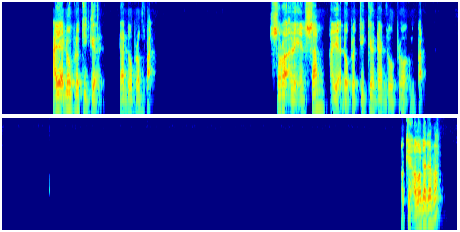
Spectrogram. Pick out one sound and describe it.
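An older man reads aloud slowly and calmly into a close microphone, with long pauses.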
